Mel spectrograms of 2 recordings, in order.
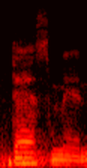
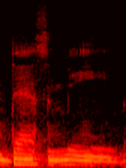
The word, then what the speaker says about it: Desmond: My name is Desmond, not Desmeen.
